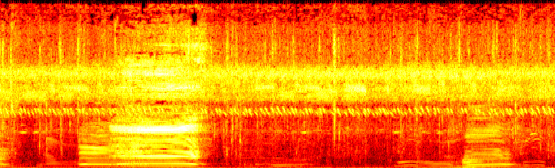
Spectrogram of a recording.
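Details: Hundreds of tame cows moving as a herd along a forest road in a village; one loud, long, rich moo near the start, then several shorter overlapping moos, over low rumble and high hissing background.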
